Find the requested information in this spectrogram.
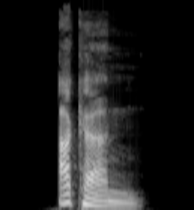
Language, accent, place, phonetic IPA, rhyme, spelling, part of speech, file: German, Germany, Berlin, [ˈakɐn], -akɐn, Ackern, noun, De-Ackern.ogg
- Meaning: gerund of ackern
